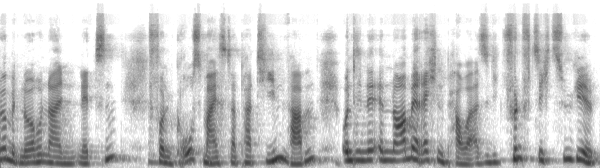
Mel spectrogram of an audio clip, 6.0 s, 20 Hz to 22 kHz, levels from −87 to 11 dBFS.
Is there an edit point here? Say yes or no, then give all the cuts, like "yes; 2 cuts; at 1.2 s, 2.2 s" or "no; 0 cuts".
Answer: yes; 4 cuts; at 1.5 s, 2.9 s, 3.5 s, 5.0 s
